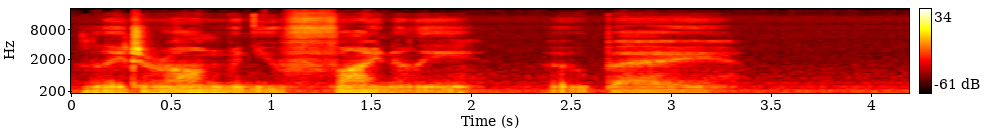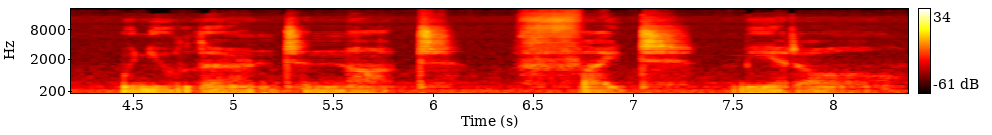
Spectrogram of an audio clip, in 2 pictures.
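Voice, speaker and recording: A sinister vampire doctor for an ASMR roleplay, speaks extremely slowly in a voice that swoops wildly between soft and menacing. He is possessive and condescending, with heavy gravel in his breathy tone and a theatrical, mock-affectionate drawl. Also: rumbling low, big pitch swings, heavily acted. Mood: smug, condescending. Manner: drawn-out, menacing, mock-affectionate with pet names.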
